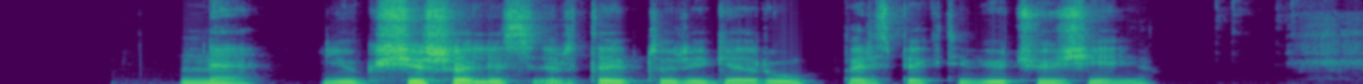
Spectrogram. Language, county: Lithuanian, Telšiai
